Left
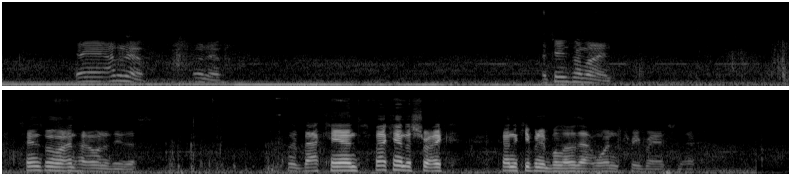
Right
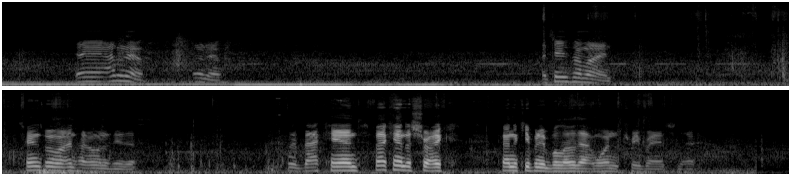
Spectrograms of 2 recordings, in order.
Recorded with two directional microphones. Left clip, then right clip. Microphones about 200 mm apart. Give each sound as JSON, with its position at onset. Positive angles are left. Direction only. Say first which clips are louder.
{"t": 0.7, "sound": "vehicle", "louder": "right 2 dB", "side_deg": -25}
{"t": 2.0, "sound": "speech", "louder": "right 2 dB", "side_deg": -25}
{"t": 5.4, "sound": "speech", "louder": "right 2 dB", "side_deg": -30}
{"t": 7.3, "sound": "a sound", "louder": "right 3 dB", "side_deg": -35}
{"t": 8.1, "sound": "speech", "louder": "right 1 dB", "side_deg": -5}
{"t": 8.5, "sound": "speech", "louder": "even", "side_deg": 15}
{"t": 10.8, "sound": "speech", "louder": "even", "side_deg": 25}
{"t": 11.6, "sound": "speech", "louder": "right 1 dB", "side_deg": 0}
